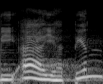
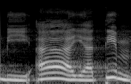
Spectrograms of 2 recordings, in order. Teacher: tanwin kasrah yang bertemu dengan huruf mim maka tanwin kasrahnya lebur atau masuk ke mim ya Jadi bukan biatin tapi B yatim mem sambil tahan dengung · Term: Idam bhunah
